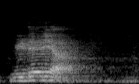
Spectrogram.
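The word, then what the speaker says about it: Cnidaria: अब अगला फाइलम है फाइलम निडेरिया, कौन सा फाइलम? थर्ड नंबर पर डालना फाइलम निडेरिया, फाइलम निडेरिया। यह सी यहां पे साइलेंट है याद रखना निडेरिया में, इसका एक और नाम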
